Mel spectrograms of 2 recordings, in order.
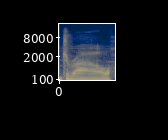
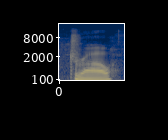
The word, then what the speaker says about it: drow: a dro or a drowl I keep saying dro the drow is the correct pronunciation I believe so the drow so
